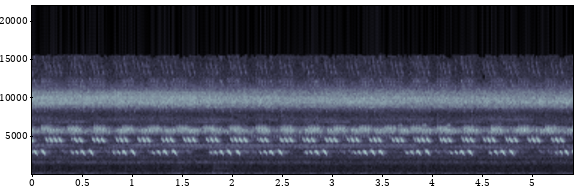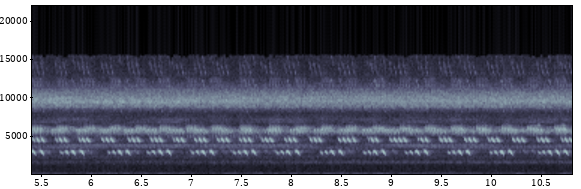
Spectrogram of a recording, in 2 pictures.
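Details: Cricket calls for calm and sleep, brisk pulsed chirps about twice a second, layered high over a steady buzzing insect drone, with a quiet low rumble underneath.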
